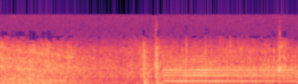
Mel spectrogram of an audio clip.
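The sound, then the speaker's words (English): A car engine rumbles as the vehicle rolls up and halts alongside a deserted waterfront building, followed by a couple of short clunks before the motor settles into a steady, humming idle. “finally came to a stop alongside a deserted waterfront building.”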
